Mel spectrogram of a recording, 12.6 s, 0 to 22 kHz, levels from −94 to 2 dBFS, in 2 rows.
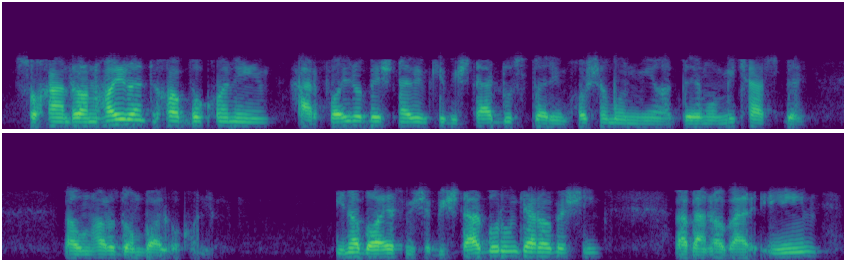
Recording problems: phone-call audio; poor line; nothing above 3.5 kHz

